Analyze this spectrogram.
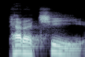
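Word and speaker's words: Paraty: spelled p a r a TY but it's pronounced Pachi and it's an old Coastal uh community and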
